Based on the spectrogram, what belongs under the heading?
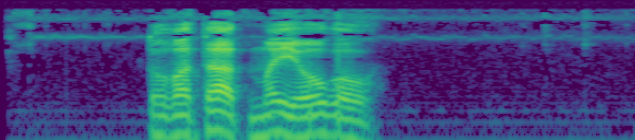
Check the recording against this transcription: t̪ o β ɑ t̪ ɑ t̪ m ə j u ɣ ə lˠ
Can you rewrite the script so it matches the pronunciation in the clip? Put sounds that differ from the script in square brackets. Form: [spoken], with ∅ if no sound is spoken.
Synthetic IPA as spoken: t̪ o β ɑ t̪ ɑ t̪ m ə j [o] ɣ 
